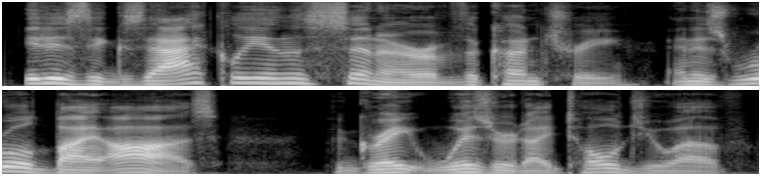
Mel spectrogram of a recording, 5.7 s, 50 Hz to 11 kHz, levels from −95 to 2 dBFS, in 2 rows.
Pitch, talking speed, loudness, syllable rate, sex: 120 Hz, 220 wpm, -21 LUFS, 5.2 syllables/s, male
